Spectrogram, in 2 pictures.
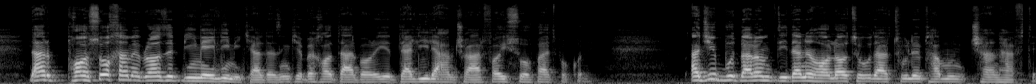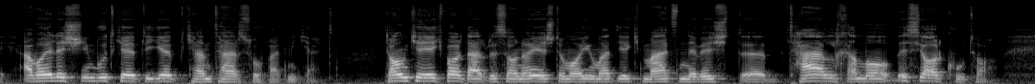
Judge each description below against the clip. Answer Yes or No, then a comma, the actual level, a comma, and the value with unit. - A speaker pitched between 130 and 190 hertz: Yes, low, 135 Hz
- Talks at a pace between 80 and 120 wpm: No, average, 150 wpm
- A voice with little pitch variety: No, average, 4.1 semitones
